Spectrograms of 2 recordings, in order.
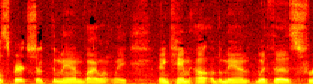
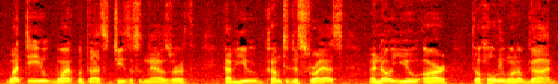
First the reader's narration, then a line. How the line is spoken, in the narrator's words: a man in their synagogue who was possessed by an evil spirit cried out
